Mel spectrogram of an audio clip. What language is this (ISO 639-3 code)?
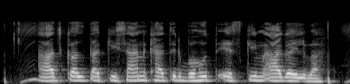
bho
